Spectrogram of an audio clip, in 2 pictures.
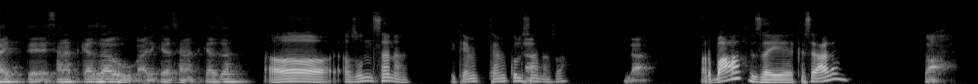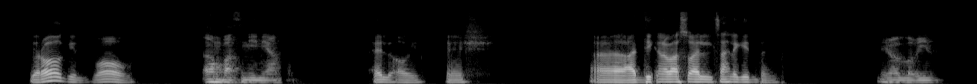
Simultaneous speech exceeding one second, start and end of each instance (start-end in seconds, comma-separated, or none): none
